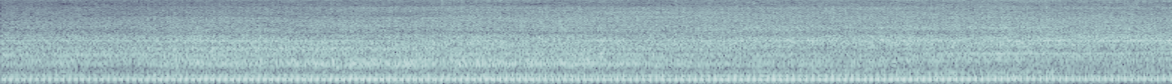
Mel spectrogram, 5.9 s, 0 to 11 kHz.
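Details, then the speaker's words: Predator 8750 generator running the house, heard from the panel with the generator running in the back: steady, even drone at constant speed with a smooth low hum, no knocks, surging or hunting. "So here we are at the panel. The generator, you can hear it running in the back."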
